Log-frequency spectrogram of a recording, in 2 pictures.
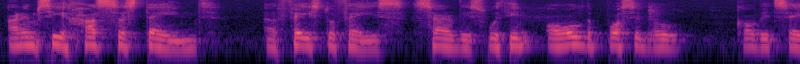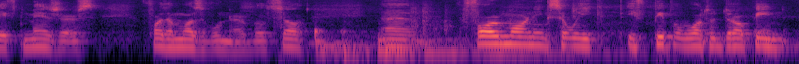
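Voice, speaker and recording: Hesitant Albanian-native man, measured. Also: mid-range voice, darkish tone. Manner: measured, hesitant with many fillers. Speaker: charity chief executive. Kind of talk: radio interview answers.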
